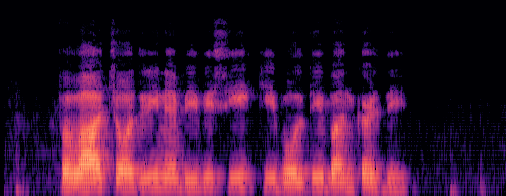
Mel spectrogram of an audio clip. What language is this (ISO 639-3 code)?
urd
